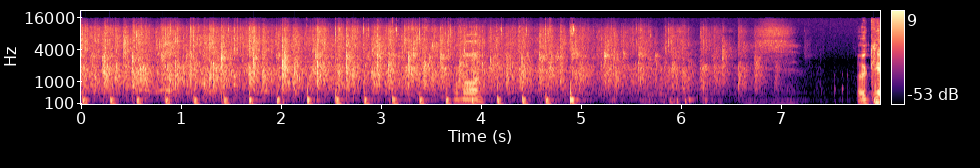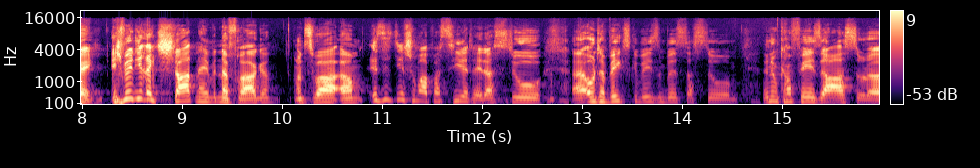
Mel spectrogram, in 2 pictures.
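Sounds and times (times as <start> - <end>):
rhythmic clapping: 0.0 - 6.9
crowd applauding: 0.0 - 7.0
speech: 3.8 - 4.2, 7.8 - 15.9.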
